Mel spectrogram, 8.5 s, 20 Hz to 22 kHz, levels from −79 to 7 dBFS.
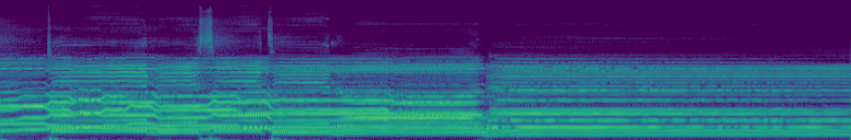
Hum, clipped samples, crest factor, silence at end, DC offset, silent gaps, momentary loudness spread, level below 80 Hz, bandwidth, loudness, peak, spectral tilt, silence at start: none; under 0.1%; 14 dB; 0 s; under 0.1%; none; 8 LU; -46 dBFS; 14 kHz; -19 LUFS; -4 dBFS; -4.5 dB/octave; 0 s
